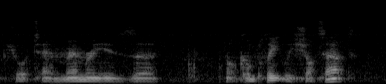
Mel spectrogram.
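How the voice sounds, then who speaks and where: A man speaks fairly slowly while light noise sits in the background. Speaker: beer reviewer. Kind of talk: casual vlog chat. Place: home room. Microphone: phone near.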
